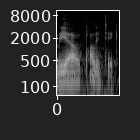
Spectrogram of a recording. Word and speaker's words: realpolitik: In contemporary terms, that is called realpolitik, R-E-A-L, like real, but it's pronounced realpolitik.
